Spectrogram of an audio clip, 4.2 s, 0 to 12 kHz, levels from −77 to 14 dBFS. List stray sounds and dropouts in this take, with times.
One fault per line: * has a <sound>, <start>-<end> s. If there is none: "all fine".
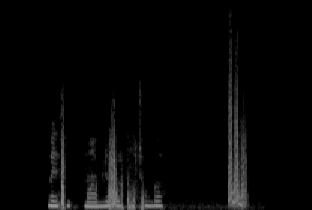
* has a chirp, 3.0-3.3 s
